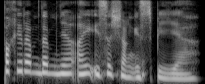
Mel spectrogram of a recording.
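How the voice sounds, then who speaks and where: A woman's voice: fairly high pitch, huge pitch swings, normal speed, mellow, no echo, clean studio sound. A woman with a Filipino accent reading a scripted dramatic story as its narrator.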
